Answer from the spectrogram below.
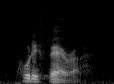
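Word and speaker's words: Potiphera: Potipharah is how it's, pronounced in the Hebrew. Potipharah is how it's pronounced in Egyptian.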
